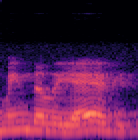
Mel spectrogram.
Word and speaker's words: Mendeleev: Dmitri Mendeleev, ou Mendeleev, que algumas pessoas pronunciam seu sobrenome assim, foi um professor universitário da Rússia e ele estava escrevendo um livro de química.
